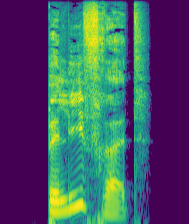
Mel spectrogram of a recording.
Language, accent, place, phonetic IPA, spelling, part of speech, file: German, Germany, Berlin, [bəˈliːfʁət], beliefret, verb, De-beliefret.ogg
- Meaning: second-person plural subjunctive I of beliefern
